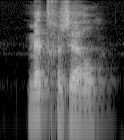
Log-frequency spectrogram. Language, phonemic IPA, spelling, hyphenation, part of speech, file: Dutch, /ˈmɛt.ɣəˌzɛl/, metgezel, met‧ge‧zel, noun, Nl-metgezel.ogg
- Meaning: companion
